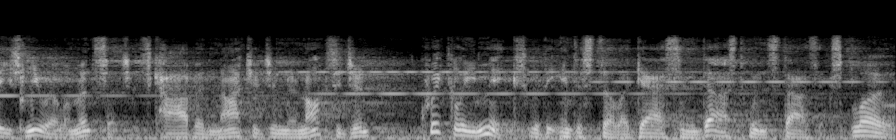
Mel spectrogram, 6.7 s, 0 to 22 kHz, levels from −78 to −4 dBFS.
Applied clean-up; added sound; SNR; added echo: none; none; none; none.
